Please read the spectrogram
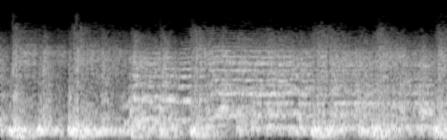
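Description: Live brass band with drums playing loudly: horns and a tuba-like bass horn holding notes over a steady drum beat.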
